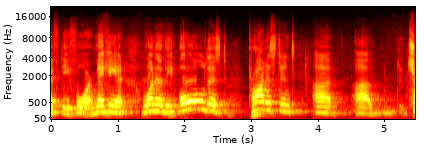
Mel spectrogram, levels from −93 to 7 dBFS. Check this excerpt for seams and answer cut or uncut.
uncut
